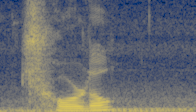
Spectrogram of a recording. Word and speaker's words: chortle: anyway guys very simply chortle it sounds a little bit like turtle but um the pronunciation is or like and or so chortle please say with me chortle and uh i have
